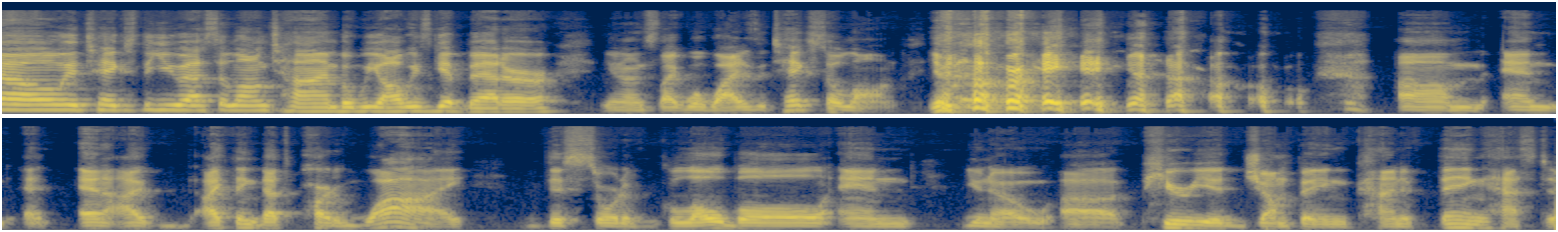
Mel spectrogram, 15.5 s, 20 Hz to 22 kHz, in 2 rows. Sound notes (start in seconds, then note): 4.6 laughs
